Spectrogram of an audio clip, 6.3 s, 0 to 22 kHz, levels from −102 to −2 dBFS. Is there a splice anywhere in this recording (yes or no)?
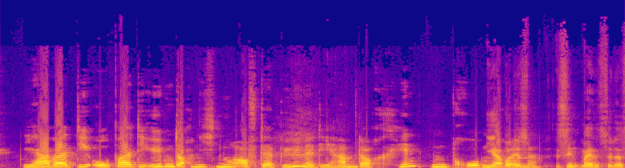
no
